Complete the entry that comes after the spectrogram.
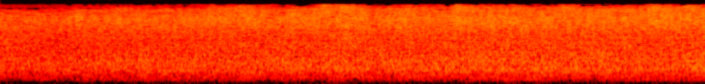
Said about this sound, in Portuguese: Tá começando a chover. Podia ter gravado isso com antecedência, né? Agora vai com chuva mesmo.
